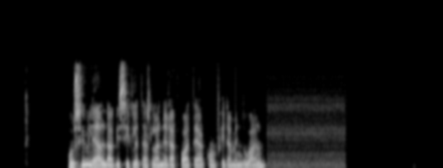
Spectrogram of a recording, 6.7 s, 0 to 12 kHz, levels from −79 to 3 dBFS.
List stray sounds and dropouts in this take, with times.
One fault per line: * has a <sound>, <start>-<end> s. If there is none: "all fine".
all fine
